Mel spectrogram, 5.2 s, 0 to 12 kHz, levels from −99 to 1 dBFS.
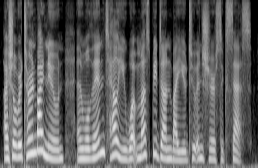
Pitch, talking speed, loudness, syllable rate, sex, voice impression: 225 Hz, 220 wpm, -18 LUFS, 4.9 syllables/s, female, slightly feminine, slightly adult-like, clear, refreshing, slightly unique, lively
